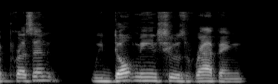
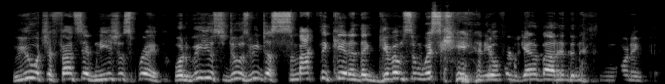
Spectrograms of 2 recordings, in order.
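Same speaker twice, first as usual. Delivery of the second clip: put-on Scottish accent, higher pitch; 7 semitones higher than usual. Quoting a favorite joke line from a character, in a Scottish accent. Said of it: "I'm doing a, s- a Scottish accent".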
